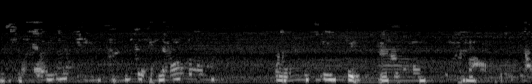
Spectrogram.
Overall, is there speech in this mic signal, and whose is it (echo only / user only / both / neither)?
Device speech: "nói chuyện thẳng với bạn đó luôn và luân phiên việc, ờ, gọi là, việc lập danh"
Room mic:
echo only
